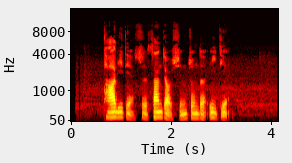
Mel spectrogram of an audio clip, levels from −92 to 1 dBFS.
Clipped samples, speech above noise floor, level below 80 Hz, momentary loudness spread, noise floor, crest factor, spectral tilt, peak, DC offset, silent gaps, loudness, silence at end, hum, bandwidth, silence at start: under 0.1%; 33 dB; -64 dBFS; 13 LU; -60 dBFS; 24 dB; -5.5 dB/octave; -4 dBFS; under 0.1%; none; -28 LUFS; 1.05 s; none; 10 kHz; 0.65 s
